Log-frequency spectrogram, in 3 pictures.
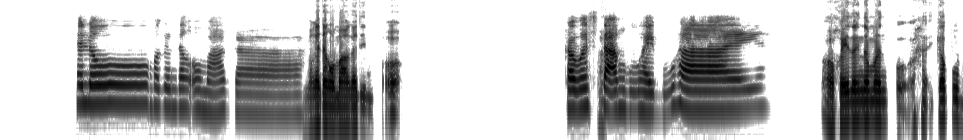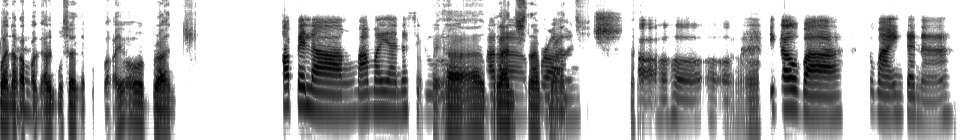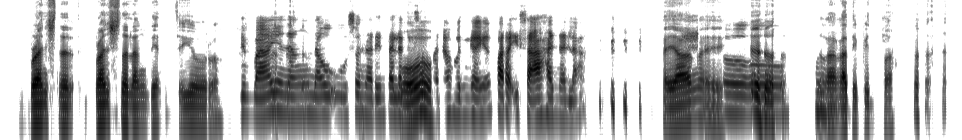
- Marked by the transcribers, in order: chuckle; laugh; laugh
- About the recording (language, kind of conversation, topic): Filipino, unstructured, Ano ang pinakanakagugulat na nangyari sa iyong paglalakbay?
